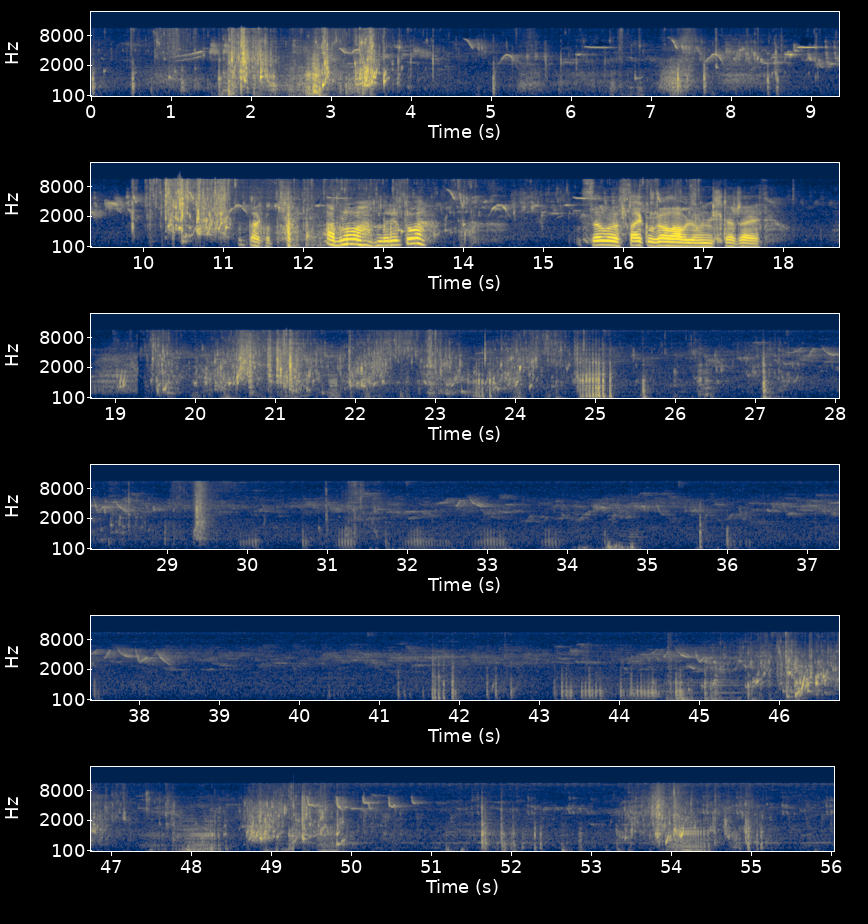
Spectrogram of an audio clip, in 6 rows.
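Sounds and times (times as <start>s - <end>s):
water splashes: 0.0s - 4.4s, 9.8s - 17.6s, 18.8s - 27.6s, 45.0s - 50.4s, 53.3s - 55.3s
faint bird chirps: 10.6s - 15.7s, 26.3s - 45.9s.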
